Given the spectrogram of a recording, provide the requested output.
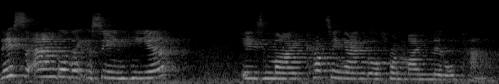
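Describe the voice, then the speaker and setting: Loud and high-pitched, a woman talks at a moderate pace with ordinary pitch variation, with audible room echo and noticeable background noise. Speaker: hairdresser and educator. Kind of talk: tutorial.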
